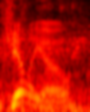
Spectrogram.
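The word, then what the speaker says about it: Giglio: this is gillio madeleine gillio last name is spelled g-i-g-l-i-o pronounced gillio freshman from metairie louisiana right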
